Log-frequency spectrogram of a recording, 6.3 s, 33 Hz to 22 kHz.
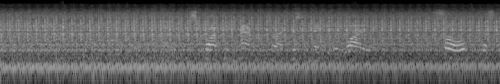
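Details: VW 2.0 engine running rough after a fuel pump change, plug wires 1 and 2 swapped on the coil: idle stumbles with an uneven, lumpy beat of about two pulses a second; cylinder misfire.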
